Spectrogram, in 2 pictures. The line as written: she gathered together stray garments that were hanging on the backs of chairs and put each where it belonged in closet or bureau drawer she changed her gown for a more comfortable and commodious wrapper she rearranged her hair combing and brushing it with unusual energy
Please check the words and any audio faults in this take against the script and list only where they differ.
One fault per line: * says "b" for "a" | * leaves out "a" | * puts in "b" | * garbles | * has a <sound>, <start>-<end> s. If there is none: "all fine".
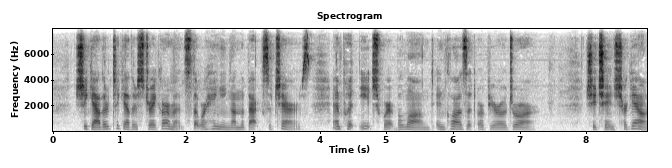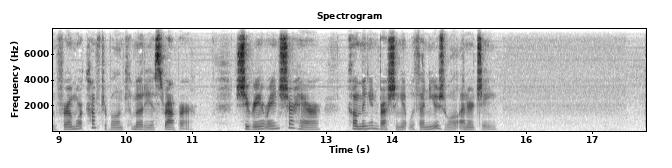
all fine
